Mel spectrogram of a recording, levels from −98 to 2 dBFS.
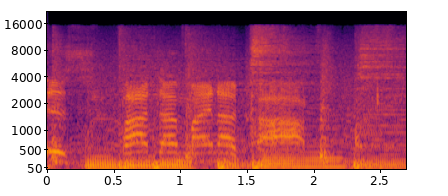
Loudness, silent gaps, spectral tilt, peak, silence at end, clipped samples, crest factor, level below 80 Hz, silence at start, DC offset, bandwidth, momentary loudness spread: -24 LUFS; none; -4 dB/octave; -8 dBFS; 0 s; under 0.1%; 16 dB; -32 dBFS; 0 s; under 0.1%; 15.5 kHz; 5 LU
